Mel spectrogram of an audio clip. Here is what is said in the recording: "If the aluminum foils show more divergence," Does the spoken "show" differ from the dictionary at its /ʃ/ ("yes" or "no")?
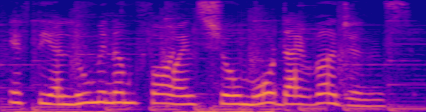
no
